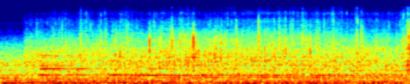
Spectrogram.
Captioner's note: gravel crunching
